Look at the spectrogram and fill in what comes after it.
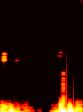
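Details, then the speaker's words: Heart murmur heard by stethoscope, a whooshing sound from a damaged valve letting blood leak back: low heartbeat thumps with a rumbling, whooshing sound around them. "si une valve est abîmée et laisse passer du sang et ça va s'entendre au stéthoscope et ça fait un bruit particulier qu'on va appeler un souffle au"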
